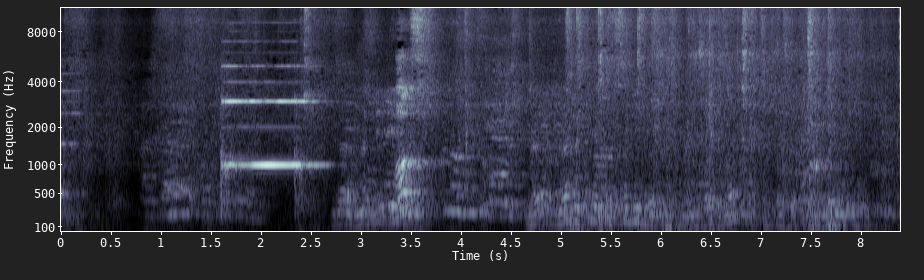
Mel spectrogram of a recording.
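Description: A boxing round timer buzzer sounds once for about a second, a steady electronic tone, signalling the start of a sparring round; voices and gym chatter follow.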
